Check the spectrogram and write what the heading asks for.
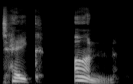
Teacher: In taken, the e is a schwah.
